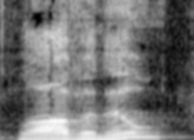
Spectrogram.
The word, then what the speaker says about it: La Vanille: I believe it's pronounced La Vanille. I believe that's how it's pronounced. L-A-V-A-N-I-L-L-E, La Vanille.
